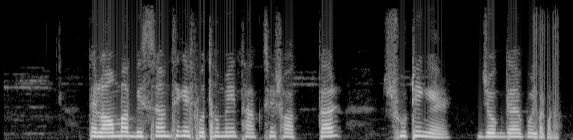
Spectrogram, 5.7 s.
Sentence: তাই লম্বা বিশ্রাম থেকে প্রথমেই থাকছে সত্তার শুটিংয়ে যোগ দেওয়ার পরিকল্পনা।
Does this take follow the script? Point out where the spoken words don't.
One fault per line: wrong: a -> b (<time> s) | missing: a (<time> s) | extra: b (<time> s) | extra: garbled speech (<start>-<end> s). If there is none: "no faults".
no faults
